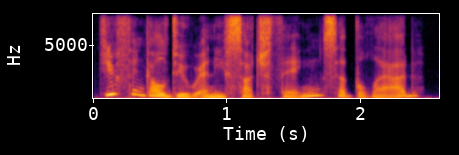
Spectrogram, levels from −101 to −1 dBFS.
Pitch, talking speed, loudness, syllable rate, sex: 225 Hz, 255 wpm, -20 LUFS, 5.0 syllables/s, female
